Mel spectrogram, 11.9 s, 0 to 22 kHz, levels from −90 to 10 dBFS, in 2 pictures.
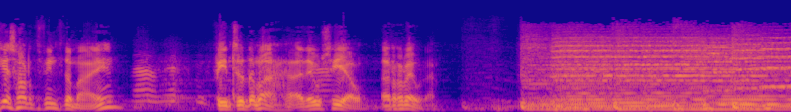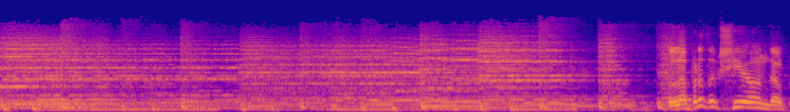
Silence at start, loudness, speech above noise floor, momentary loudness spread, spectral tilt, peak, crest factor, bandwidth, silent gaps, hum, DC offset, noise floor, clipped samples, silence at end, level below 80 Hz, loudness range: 0 s; -21 LUFS; 24 dB; 9 LU; -5 dB/octave; -4 dBFS; 18 dB; 12 kHz; none; none; under 0.1%; -45 dBFS; under 0.1%; 0 s; -60 dBFS; 3 LU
